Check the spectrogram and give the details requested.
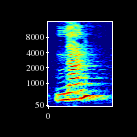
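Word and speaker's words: none: तो ये कुछ वर्ड्स है, जैसे कि देखिए यहाँ पे सम, नन, डन, लव।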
